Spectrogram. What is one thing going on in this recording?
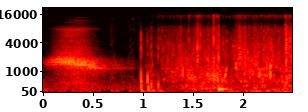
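Water splashes as a horse wades in.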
